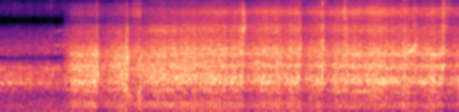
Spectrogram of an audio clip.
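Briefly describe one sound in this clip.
A heavy track machine rumbles and clatters past close by.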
